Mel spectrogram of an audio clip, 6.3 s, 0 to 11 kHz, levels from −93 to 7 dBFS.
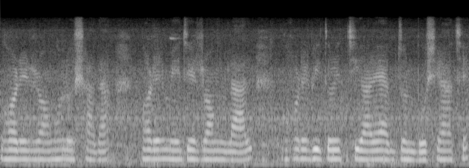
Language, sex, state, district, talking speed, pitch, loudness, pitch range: Bengali, female, West Bengal, Paschim Medinipur, 155 wpm, 175 Hz, -16 LUFS, 170-185 Hz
